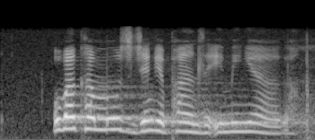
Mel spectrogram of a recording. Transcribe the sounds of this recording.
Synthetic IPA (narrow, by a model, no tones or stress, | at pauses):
uɓakʰamuzind͡ʒʱɛŋɛpʰand͡ɮʱɛʔimiɲaːk̬a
